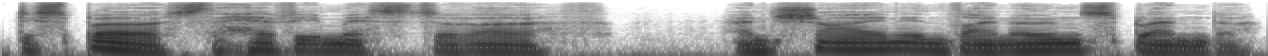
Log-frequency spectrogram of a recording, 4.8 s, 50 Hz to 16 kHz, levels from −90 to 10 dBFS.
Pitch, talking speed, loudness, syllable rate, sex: 90 Hz, 150 wpm, -16 LUFS, 4.3 syllables/s, male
